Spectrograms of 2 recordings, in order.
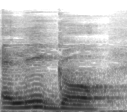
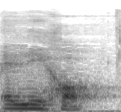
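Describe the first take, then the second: First: The middle consonant is a hard G sound. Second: The middle consonant is a breathy H sound. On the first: The speaker calls it wrong. "eligo doesn't sound like the original sound here of elegir" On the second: The speaker calls it right. "we have to conserve this H sound here somehow"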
